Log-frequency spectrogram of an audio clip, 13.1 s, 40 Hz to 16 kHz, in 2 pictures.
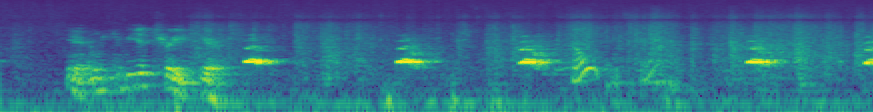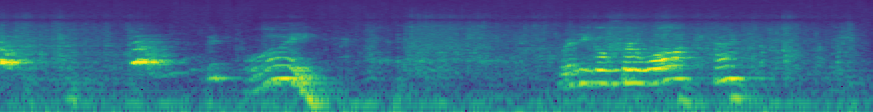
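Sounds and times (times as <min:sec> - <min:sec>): dog giving soft calls: 0:03.0 - 0:04.5, 0:05.5 - 0:06.9.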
